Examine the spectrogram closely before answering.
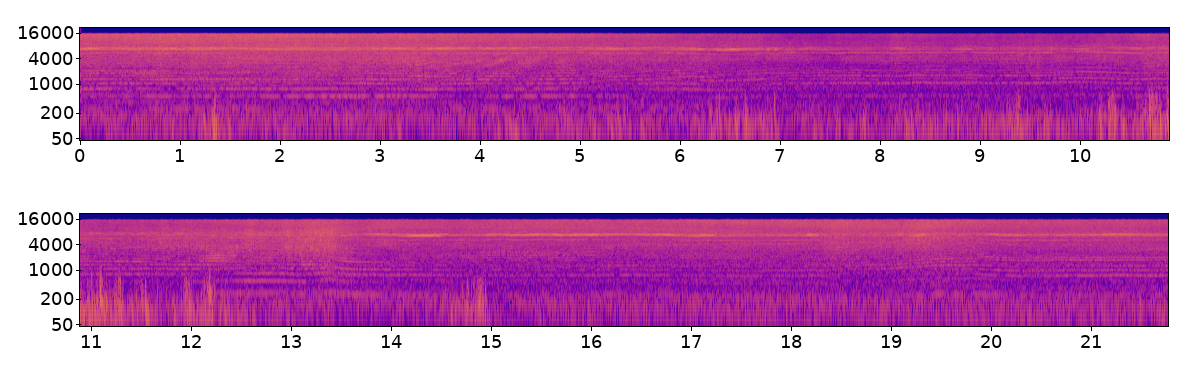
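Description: DJI Mavic Pro quadcopter's propellers whining in flight, a steady hum of several tones whose pitch wavers a couple of times as the motors correct. Gusts of wind buffet the microphone about halfway through.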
